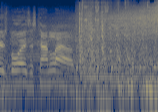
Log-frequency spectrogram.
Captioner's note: engine sputters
